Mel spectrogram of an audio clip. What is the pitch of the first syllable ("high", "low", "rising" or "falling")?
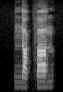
low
